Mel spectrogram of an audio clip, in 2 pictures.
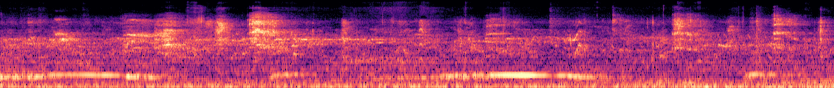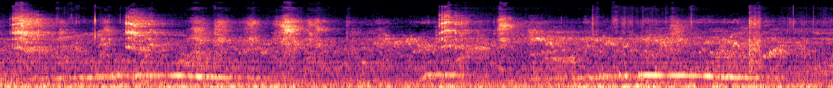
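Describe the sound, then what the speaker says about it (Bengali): Several birds call steadily at a resort, with a soft repeated cooing pattern, likely pigeons, recurring every couple of seconds over a background of chirps and outdoor ambience. "এই যে দেখেন অনেকগুলো পাখি"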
